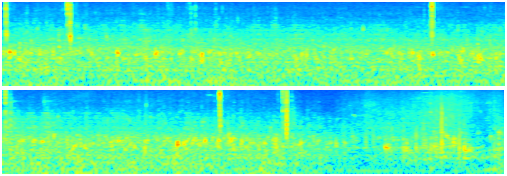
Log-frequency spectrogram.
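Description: Steady low rumble from a bass boat on the water, with five sharp clicks spread through it. The rumble drops away about eight seconds in.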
